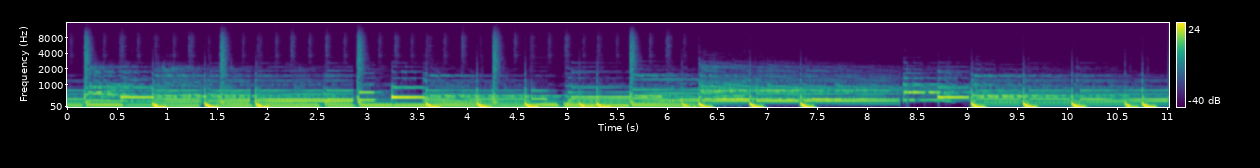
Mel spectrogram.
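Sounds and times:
hi-hat ticks: 0:00.0 - 0:06.4
deep kick drums: 0:00.0 - 0:07.6, 0:09.1 - 0:11.0
held synth notes: 0:00.0 - 0:10.5.

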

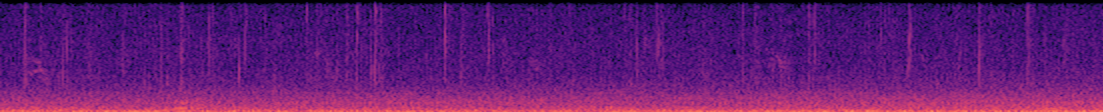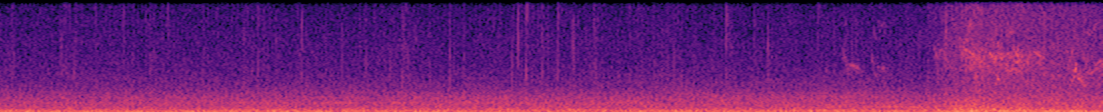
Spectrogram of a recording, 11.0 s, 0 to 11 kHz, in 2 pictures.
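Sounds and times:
bird wingbeats: 0:10.2 - 0:11.0.

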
